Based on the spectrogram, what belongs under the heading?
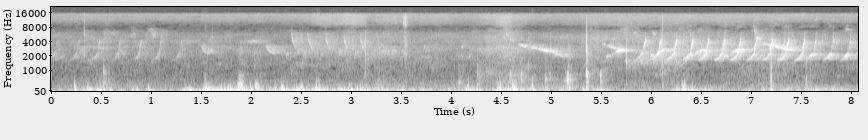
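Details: One of two competing Northern Cardinals on a cool April morning gives repeated short slurred notes, then a fast rising series near the end, over loud low rumbling and knocking noises.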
